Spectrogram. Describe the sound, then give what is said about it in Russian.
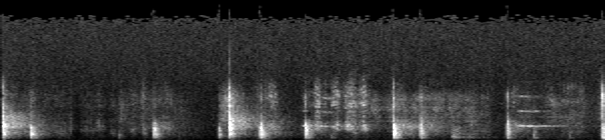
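Pen strokes as someone writes the word "conflict" by hand, heard as many quick, faint scratchy strokes in an irregular rhythm with brief pauses between groups. “Если предполагается, что в системе будет существовать, напишу слово «конфликт»”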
